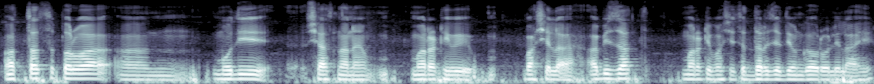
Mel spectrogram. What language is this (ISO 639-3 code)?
mar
